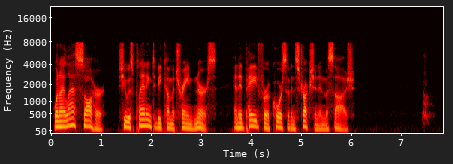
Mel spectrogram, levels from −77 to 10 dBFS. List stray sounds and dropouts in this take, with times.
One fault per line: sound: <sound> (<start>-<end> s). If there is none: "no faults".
sound: bark (7.4-7.7 s)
